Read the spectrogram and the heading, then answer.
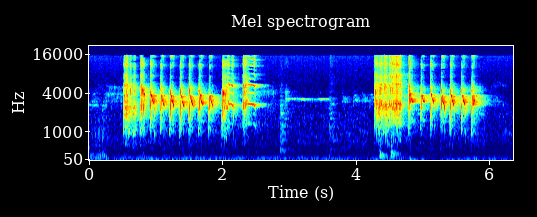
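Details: Grey-cheeked bulbul in full song with sharp rasping bursts, used for training: two bursts of fast, buzzy, repeated high notes about two seconds each, with a thin steady whistle in the pause between.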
